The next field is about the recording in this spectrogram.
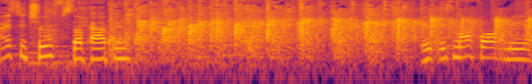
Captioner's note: applause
